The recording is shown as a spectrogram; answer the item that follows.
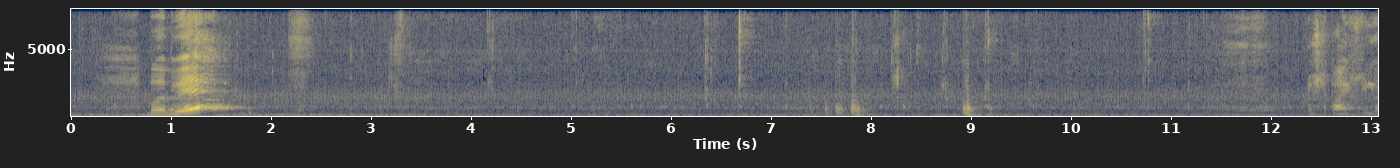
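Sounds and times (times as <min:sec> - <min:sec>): low steady hum: 0:00.0 - 0:13.0
wet chewing clicks and smacks: 0:02.7 - 0:11.4.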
